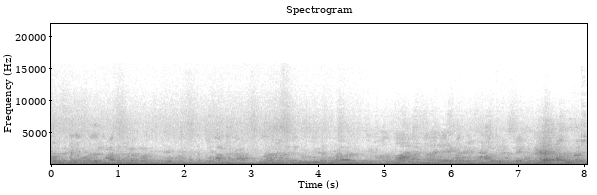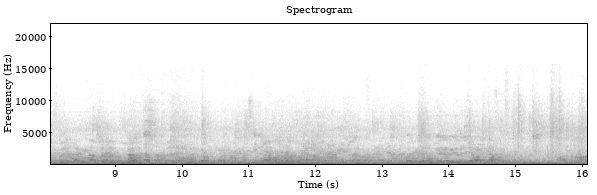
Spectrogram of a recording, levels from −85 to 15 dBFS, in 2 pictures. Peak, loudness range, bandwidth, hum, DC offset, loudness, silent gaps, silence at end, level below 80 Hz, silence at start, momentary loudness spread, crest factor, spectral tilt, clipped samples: -16 dBFS; 2 LU; 8.4 kHz; none; under 0.1%; -36 LUFS; none; 0 s; -32 dBFS; 0 s; 4 LU; 12 dB; -6.5 dB/octave; under 0.1%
